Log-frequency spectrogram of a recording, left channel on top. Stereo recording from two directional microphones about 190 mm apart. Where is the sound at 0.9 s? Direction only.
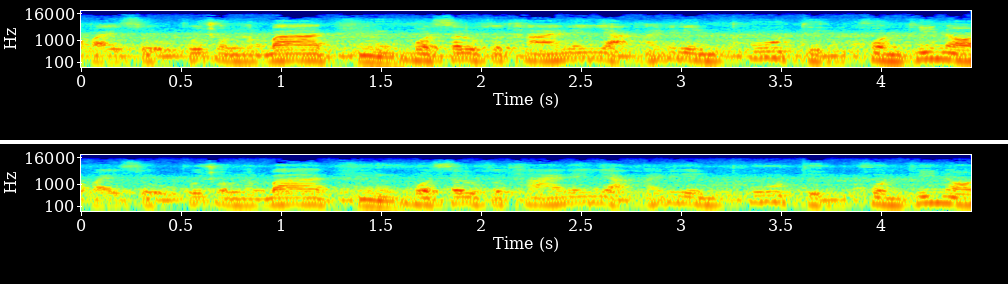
15° right (ahead or behind).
